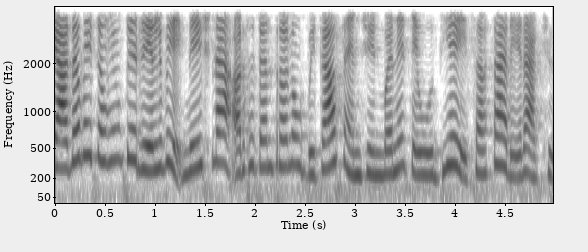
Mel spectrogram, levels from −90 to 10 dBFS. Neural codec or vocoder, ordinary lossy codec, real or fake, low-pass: codec, 16 kHz, 2 kbps, FunCodec, trained on LibriTTS, 25 frames a second; none; fake; 3.6 kHz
